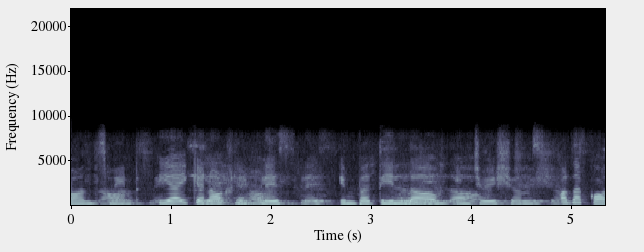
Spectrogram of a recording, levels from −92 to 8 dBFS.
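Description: From the first syllable to the end, the speech carries an echo with no canceller. The far end's loudspeaker feeds its microphone, and nothing removes the returning signal, so every phrase is shadowed roughly 0.4 s later by a copy about 8 dB quieter and thinner. In the waveform, each burst has a smaller twin trailing it. A spectrogram shows the same harmonic patterns repeated as fainter ghosts, all below the call path's 8 kHz ceiling.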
